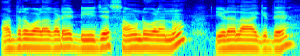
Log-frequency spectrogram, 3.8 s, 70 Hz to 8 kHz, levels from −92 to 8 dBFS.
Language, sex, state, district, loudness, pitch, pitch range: Kannada, male, Karnataka, Bidar, -13 LUFS, 145 Hz, 140-150 Hz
